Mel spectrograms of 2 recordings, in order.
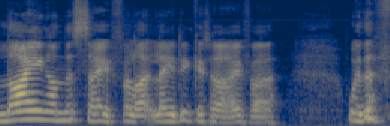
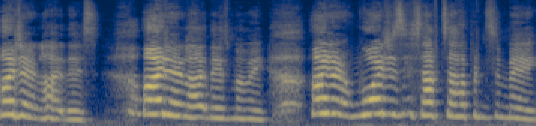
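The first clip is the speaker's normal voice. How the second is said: put-on howling, wailing child voice, much higher; 9 semitones higher, 7 dB louder than usual. Retelling what the injured child cried while her foot was held, imitating a howling child. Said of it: "she's howling at the top of her voice".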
